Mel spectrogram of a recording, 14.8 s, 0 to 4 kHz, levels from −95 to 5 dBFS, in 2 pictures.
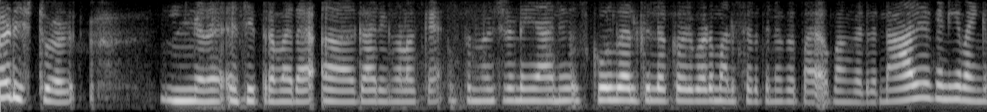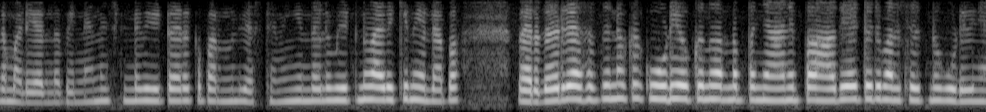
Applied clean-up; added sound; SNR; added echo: none; none; none; none.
